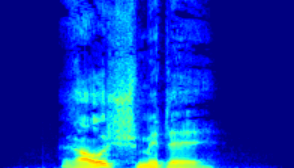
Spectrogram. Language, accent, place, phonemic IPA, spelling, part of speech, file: German, Germany, Berlin, /ˈʁaʊ̯ʃˌmɪtəl/, Rauschmittel, noun, De-Rauschmittel.ogg
- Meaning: intoxicant, drug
